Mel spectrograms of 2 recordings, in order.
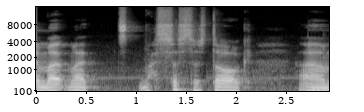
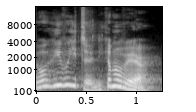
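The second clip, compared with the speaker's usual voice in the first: put-on, very high, calling shout; 13 semitones higher, 4 dB louder than usual. Retelling calling to the dog late at night: imitating a shout. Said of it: "we shouted at him".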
